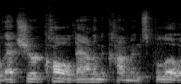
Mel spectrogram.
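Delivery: ordinary talk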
